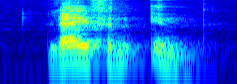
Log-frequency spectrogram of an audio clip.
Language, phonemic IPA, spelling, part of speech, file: Dutch, /lɛɪvə(n) ɪn/, lijven in, verb, Nl-lijven in.ogg
- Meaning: inflection of inlijven: 1. plural present indicative 2. plural present subjunctive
